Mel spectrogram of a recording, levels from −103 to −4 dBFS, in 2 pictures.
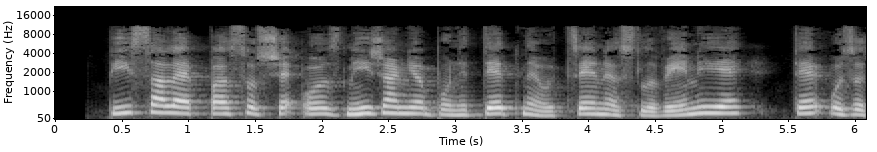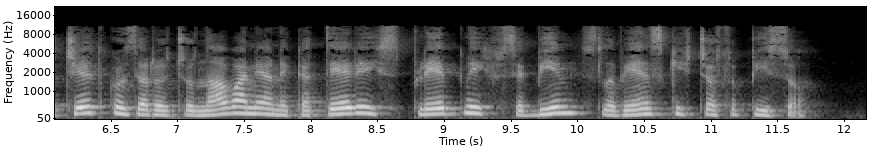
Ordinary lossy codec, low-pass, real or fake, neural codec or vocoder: MP3, 48 kbps; 10.8 kHz; fake; codec, 24 kHz, 0.9 kbps, WavTokenizer, small release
